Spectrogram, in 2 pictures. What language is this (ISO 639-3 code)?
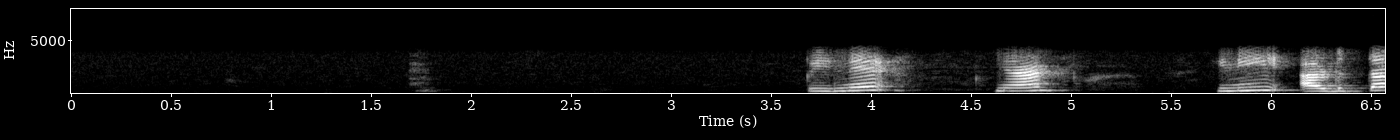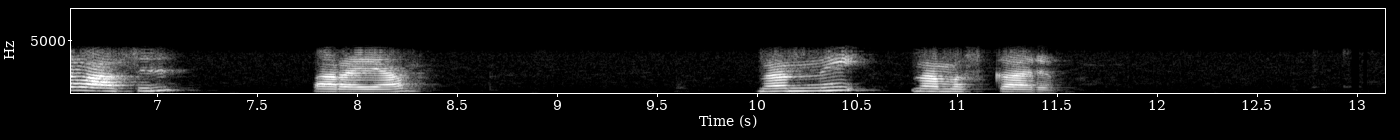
mal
